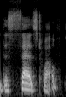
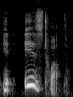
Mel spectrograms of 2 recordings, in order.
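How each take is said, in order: First: "says" stressed, slow and falling. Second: "is" stressed, slow and falling; weight on "is", drawn out. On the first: Teacher contrasting symbol and quantity, stressing says slowly. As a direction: lean on "says", taking it slowly. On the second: Teacher contrasting symbol and quantity, stressing is slowly. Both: Shown as a demonstration. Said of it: "we need to emphasize that this says eleven".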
